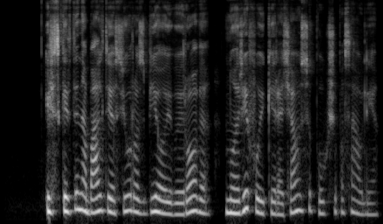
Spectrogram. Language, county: Lithuanian, Vilnius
